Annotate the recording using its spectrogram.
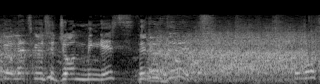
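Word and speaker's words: Menzies: Ginger bger it's a in fact you should pronounce it John mingis apparently it's to do with a defunct Scottish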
